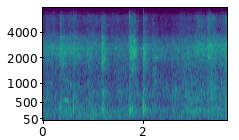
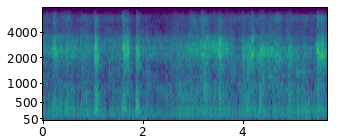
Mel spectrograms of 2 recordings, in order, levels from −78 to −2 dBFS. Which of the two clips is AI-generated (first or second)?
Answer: second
